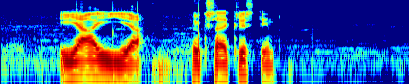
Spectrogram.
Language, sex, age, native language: Icelandic, male, 20-29, Icelandic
